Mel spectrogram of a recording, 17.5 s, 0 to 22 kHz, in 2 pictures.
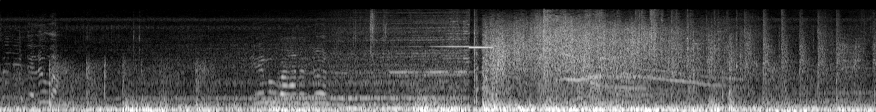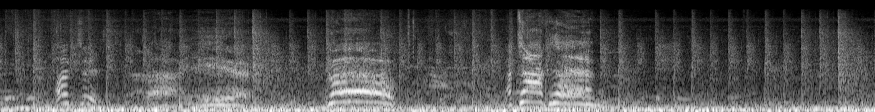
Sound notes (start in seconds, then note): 0.2 speaking foreign language; 2.6 suspenseful music; 4.1 booming; 5.4 men screaming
